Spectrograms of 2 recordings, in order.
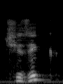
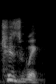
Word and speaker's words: Chiswick: Chiswick? It was originally pronounced Chiswick, Watson, and it's still so spelled.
